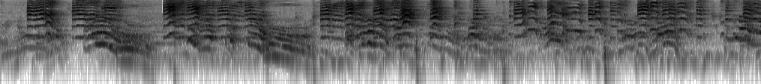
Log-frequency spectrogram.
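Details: A dog playing with squeaky toys makes a run of high, squeaky whines and yelps, rising and falling in quick bursts.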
